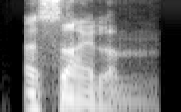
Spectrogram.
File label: "asylum", British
